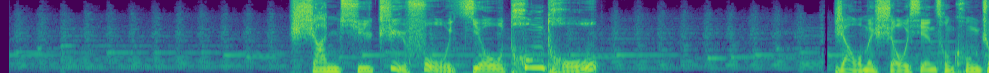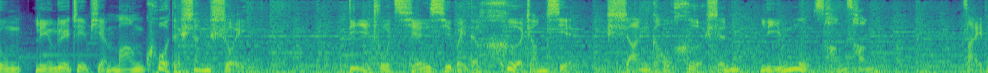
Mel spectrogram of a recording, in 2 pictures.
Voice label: 男 专题片 大气 脱贫致富有通途

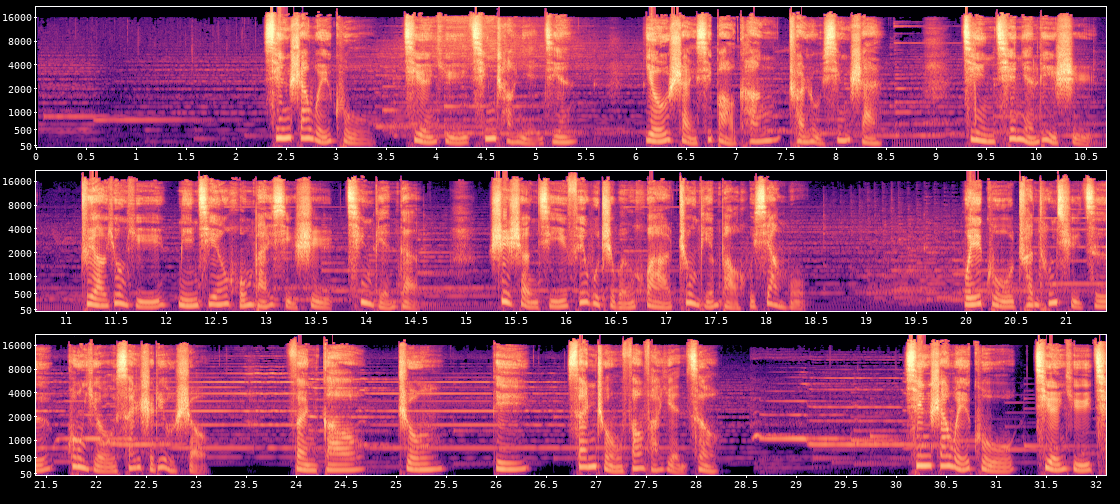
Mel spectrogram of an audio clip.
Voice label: 女 古典讲述; 兴山围鼓

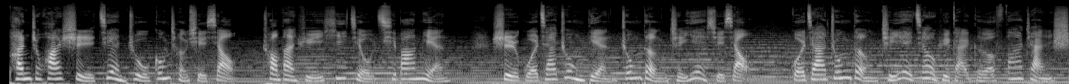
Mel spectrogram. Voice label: 女 专题; 攀枝花市建筑工程学校

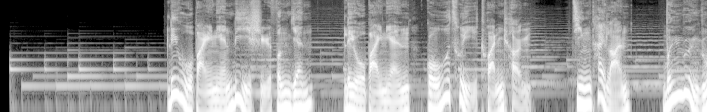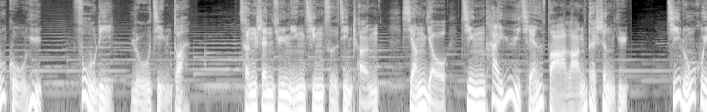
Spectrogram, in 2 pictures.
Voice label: 男 专题 景泰蓝 工艺品介绍类; 景泰蓝-工艺品介绍类样音

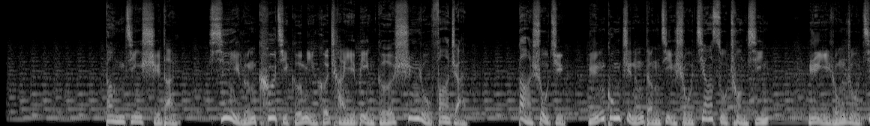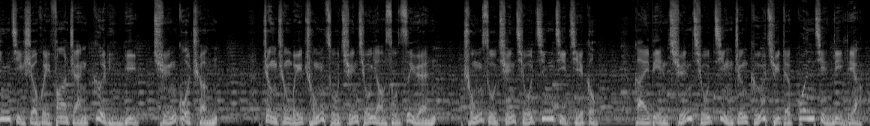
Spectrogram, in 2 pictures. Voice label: 男 科技感; 当今时代

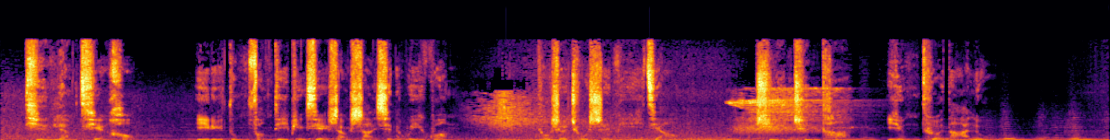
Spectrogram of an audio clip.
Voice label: 男 专题片 企业 线性故事

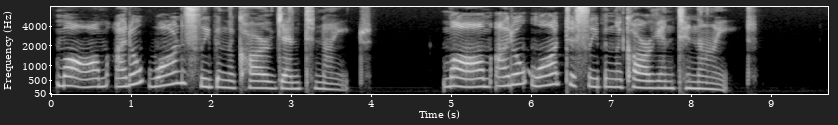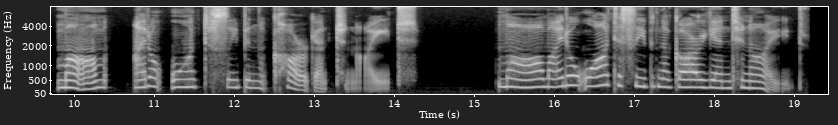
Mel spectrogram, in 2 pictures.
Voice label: 外籍女童声 委屈撒娇

